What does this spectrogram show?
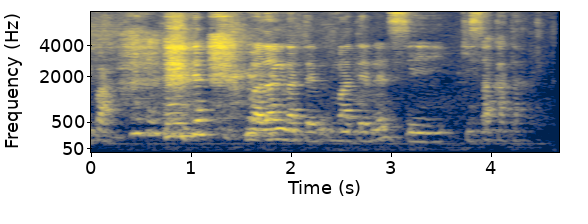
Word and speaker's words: Kisakata: Ma langue maternelle, c'est Kisakata. Kisakata, comme tu l'entends.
